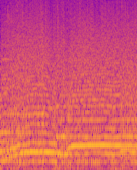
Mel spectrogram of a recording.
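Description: A singing voice over guitar accompaniment in a sung responsorial psalm, with held notes and a slide in pitch in the first second.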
